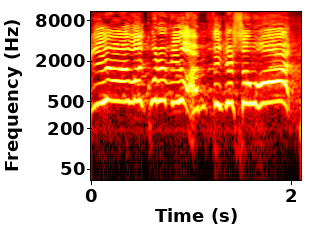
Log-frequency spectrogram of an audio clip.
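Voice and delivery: put-on very high falsetto squeak of a nervous teen; squeaky eager voice. Teen answers the girl he likes, high squeak. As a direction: squeak it out like a starstruck boy. Smitten teen says yes again.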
